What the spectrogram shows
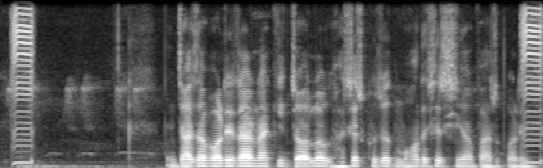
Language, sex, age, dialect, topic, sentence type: Bengali, male, 31-35, Rajbangshi, agriculture, statement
